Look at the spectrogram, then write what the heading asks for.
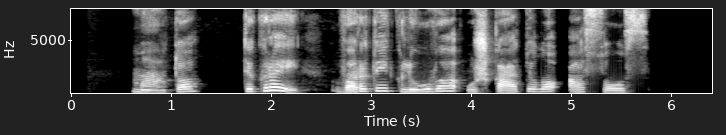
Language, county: Lithuanian, Panevėžys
